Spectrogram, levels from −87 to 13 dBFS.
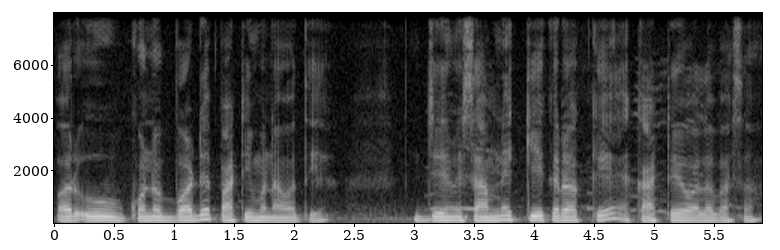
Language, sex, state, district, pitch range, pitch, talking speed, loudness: Bhojpuri, male, Bihar, Muzaffarpur, 125-135 Hz, 130 Hz, 175 wpm, -16 LUFS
